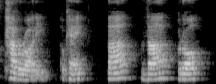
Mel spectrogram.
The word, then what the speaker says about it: Pavarotti: so for his last David's Parvati Parvati not Pavarotti okay bah bah but all t that all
